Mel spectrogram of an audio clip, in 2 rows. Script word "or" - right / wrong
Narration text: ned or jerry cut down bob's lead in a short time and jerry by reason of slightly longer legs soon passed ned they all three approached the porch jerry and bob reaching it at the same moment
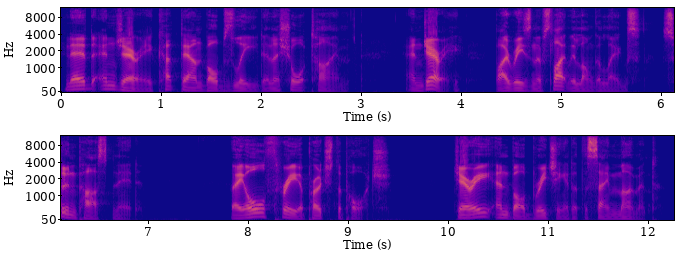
wrong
